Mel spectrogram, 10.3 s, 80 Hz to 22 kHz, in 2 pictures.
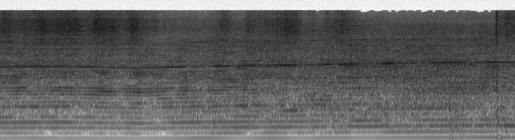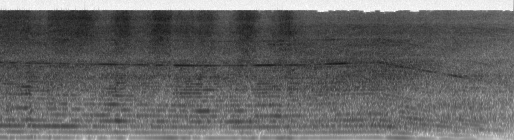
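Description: Electric random orbit sander with a 120-grit disc sanding a wooden hatchet handle: a steady motor hum with the scratch of abrasive on wood. About nine seconds in it is switched off and winds down, its pitch falling away.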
